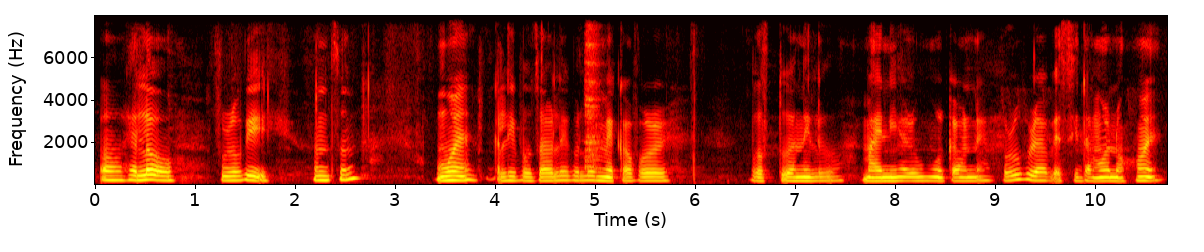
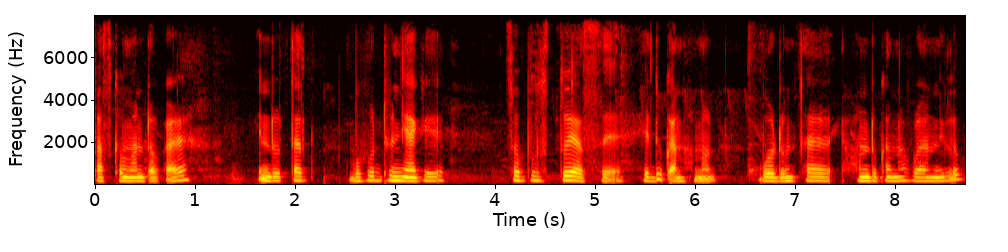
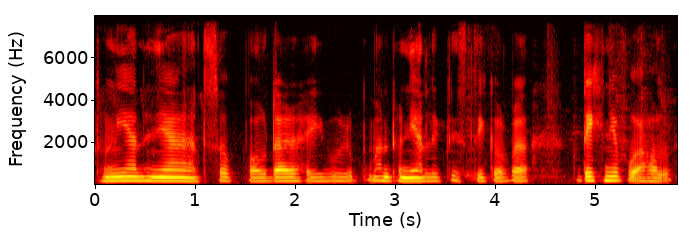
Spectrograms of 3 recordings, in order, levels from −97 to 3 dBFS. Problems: background sounds at intervals, background conversations at intervals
